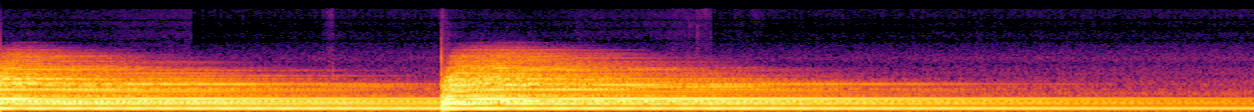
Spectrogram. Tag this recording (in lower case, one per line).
playing gong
